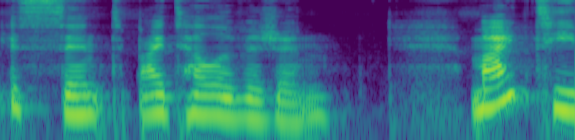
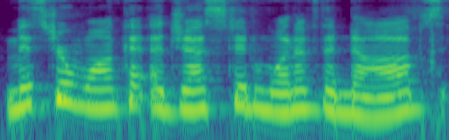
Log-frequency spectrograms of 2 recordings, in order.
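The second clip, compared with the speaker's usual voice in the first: ordinary delivery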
